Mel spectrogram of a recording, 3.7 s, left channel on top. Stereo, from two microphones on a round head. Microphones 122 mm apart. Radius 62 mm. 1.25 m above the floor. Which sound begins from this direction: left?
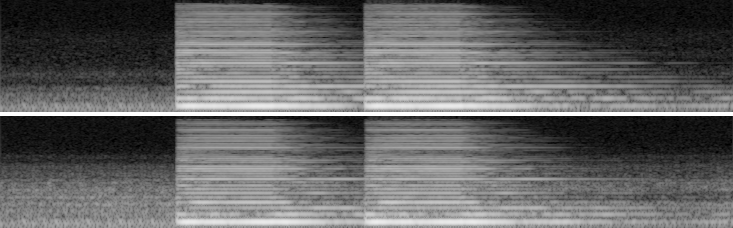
An alarm, at 0.9 s.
